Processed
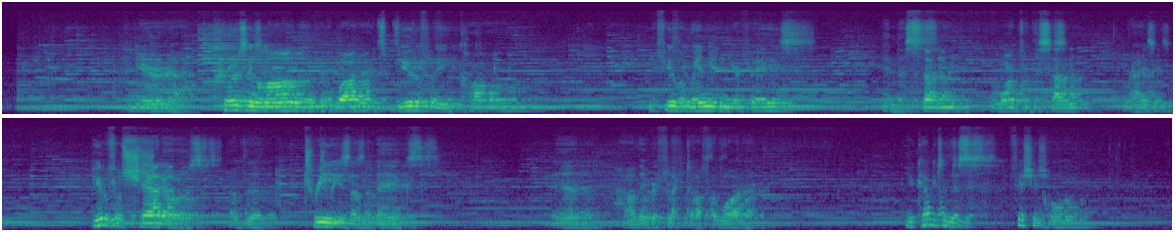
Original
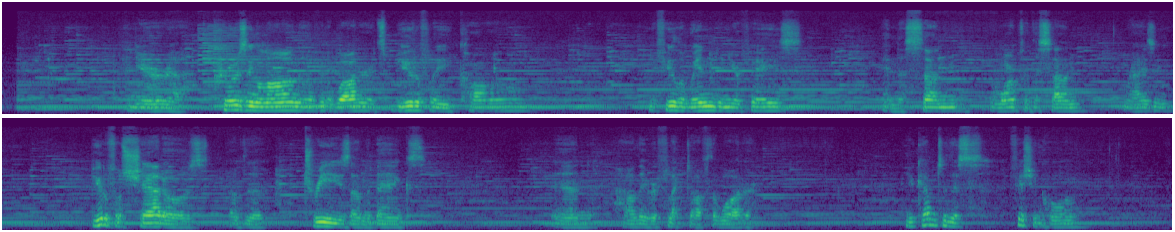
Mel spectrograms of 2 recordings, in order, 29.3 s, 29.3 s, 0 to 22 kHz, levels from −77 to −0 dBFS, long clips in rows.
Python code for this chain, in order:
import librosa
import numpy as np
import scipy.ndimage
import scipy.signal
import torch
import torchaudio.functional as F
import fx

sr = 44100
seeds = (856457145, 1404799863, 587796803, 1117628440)

y = x + 10.0 ** (-8.0 / 20.0) * np.pad(x, (int(184 * sr / 1000.0), 0))[:len(x)]
y = y * librosa.db_to_amplitude(-1.5)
